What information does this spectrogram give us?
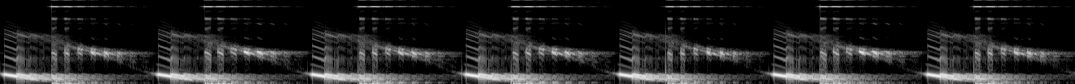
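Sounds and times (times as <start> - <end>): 
alarm: 0.0 - 10.7.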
